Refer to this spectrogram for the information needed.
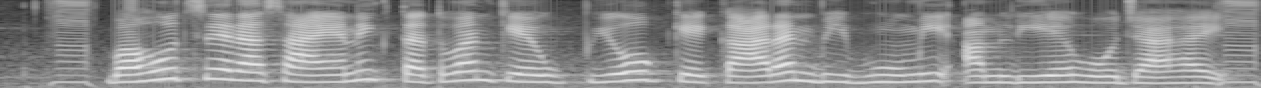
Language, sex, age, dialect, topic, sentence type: Magahi, female, 31-35, Western, agriculture, statement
